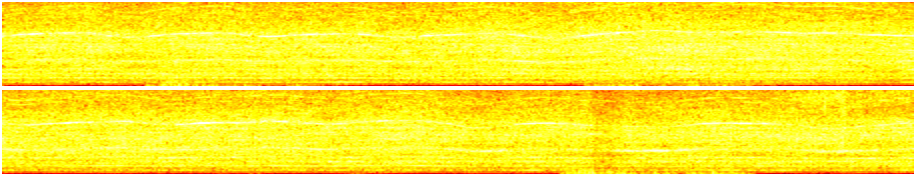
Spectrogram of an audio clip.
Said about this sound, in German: So, jetzt sind wir das mixen. Also mit einem Teigkneter. Oder geht auch in der Küchenmaschine natürlich.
